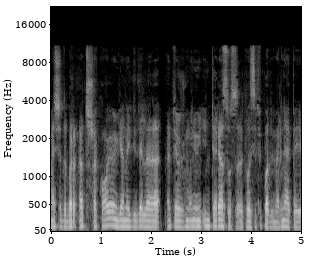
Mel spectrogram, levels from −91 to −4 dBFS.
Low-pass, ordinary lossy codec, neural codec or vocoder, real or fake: 10.8 kHz; AAC, 32 kbps; vocoder, 44.1 kHz, 128 mel bands every 256 samples, BigVGAN v2; fake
